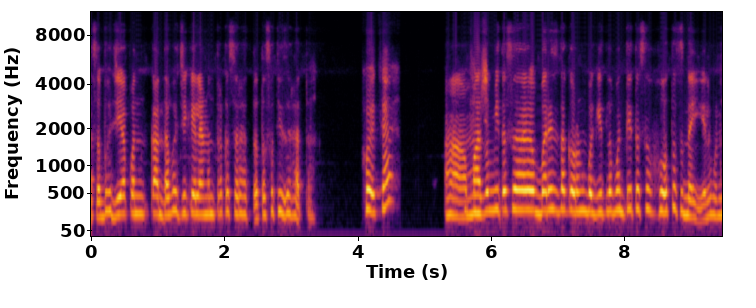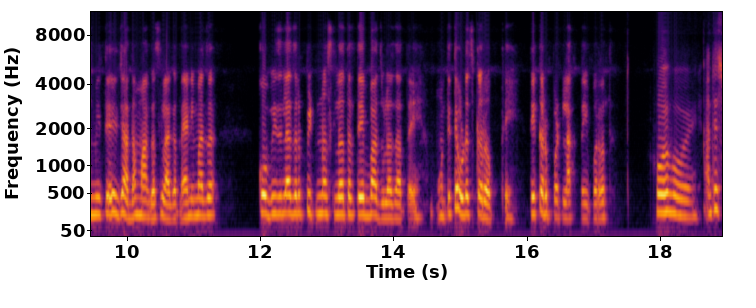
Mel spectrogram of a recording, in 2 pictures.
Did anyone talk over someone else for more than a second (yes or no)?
no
